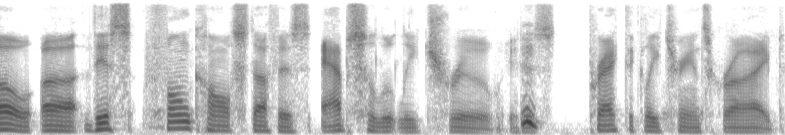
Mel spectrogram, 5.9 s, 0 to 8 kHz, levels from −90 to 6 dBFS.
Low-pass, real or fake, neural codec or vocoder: 7.2 kHz; real; none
